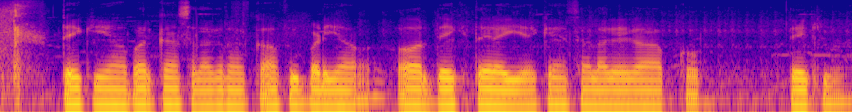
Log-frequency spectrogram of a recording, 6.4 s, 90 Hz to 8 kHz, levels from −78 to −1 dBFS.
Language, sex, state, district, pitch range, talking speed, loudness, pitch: Hindi, male, Bihar, Saharsa, 110-115 Hz, 150 wpm, -15 LUFS, 110 Hz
